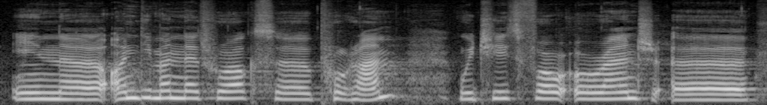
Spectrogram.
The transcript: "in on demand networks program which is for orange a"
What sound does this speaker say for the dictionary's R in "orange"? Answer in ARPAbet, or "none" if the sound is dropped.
R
